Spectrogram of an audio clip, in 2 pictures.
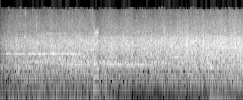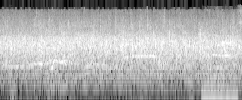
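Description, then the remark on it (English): A large crowd applauds a speech without pause for almost ten seconds, a dense, steady wash of clapping that stays loud throughout, with a few faint voices mixed in underneath. “lot of clapping.”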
